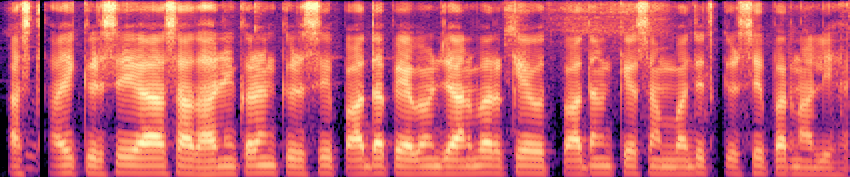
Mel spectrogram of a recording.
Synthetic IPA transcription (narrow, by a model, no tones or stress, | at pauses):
ɐst̪ʰaːikɪɾsiasaːd̪ʱaːɾnikəɾənkɪɾsipaːd̪apeːbənd͡ʒaːnʋəɾkeʊt̪̚paːd̪ənkesɐ̃mbə̃nd̪ʱɪt̪kɪɾsipɐɾnaːliɦɛː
